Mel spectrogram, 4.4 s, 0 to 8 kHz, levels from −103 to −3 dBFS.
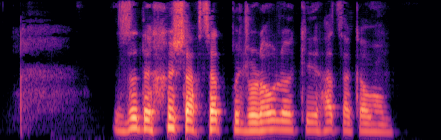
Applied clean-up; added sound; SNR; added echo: neural mask model Resemble Enhance denoiser.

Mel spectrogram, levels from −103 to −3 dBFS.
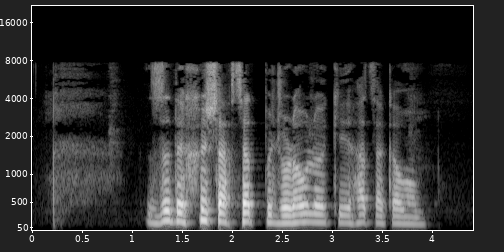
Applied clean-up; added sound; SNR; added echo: none; none; none; none.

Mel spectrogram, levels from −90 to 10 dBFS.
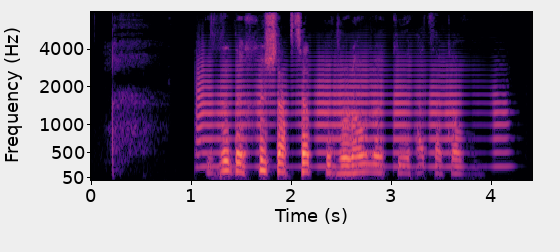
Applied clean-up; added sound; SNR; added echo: neural mask model RNNoise.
